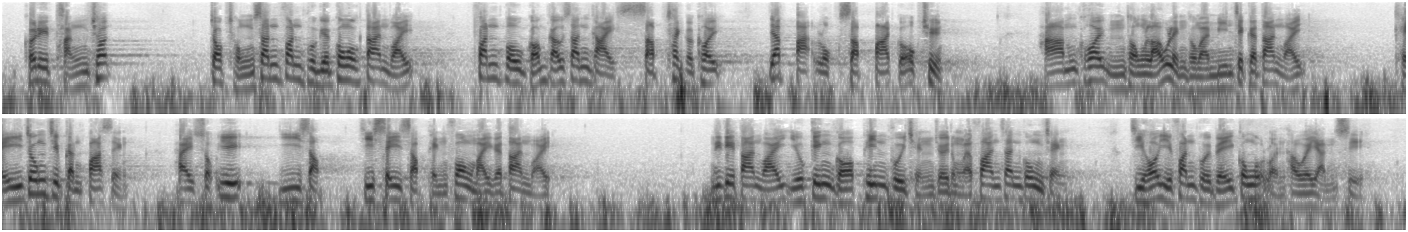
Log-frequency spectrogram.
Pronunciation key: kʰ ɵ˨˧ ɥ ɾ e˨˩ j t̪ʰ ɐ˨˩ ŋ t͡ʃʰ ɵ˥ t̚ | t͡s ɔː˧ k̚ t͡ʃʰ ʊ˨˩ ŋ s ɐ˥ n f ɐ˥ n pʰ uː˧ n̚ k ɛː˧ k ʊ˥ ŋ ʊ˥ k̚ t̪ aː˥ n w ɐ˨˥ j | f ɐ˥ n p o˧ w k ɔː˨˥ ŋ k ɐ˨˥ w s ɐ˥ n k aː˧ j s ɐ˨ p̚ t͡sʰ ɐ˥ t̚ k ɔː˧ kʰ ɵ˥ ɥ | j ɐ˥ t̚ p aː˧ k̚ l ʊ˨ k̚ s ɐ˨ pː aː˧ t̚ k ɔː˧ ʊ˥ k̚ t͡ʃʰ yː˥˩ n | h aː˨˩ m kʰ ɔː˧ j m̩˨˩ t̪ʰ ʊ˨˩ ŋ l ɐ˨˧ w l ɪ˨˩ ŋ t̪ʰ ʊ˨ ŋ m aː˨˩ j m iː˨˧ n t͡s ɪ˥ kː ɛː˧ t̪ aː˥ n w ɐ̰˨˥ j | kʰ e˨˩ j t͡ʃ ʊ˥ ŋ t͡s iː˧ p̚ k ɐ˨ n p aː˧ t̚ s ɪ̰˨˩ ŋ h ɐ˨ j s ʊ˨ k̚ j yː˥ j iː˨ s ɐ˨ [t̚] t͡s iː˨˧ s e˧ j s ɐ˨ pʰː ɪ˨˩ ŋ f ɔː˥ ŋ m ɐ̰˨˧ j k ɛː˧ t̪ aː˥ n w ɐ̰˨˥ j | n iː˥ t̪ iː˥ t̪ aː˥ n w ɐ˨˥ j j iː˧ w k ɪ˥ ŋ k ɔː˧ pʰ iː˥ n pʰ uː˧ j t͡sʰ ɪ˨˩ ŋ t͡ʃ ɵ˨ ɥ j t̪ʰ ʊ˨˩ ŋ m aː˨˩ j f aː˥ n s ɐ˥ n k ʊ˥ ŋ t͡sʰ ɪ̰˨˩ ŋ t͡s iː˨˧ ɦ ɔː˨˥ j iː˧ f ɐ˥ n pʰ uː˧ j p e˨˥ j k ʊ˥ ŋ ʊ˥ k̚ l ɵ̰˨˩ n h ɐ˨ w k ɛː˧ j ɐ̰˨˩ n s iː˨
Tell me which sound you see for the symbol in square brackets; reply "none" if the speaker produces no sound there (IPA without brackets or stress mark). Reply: p̚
